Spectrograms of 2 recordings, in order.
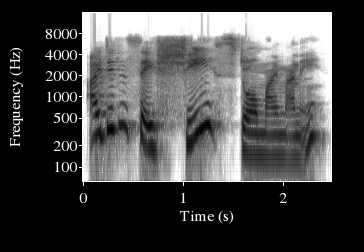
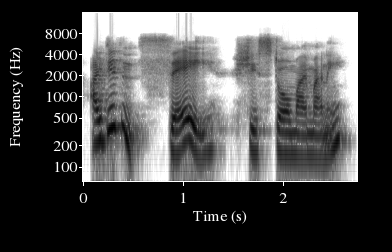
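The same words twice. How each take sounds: First: The word "she" carries the main stress. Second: The word "say" carries the main stress. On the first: Someone else stole the money. "If you stress she" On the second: It was communicated in some other way. "If you stress say"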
